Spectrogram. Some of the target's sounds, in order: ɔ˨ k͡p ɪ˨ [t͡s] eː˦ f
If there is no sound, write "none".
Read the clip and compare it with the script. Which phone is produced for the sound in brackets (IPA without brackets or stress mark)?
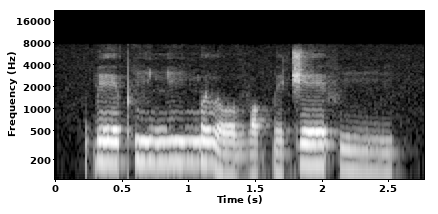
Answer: t͡ʃ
